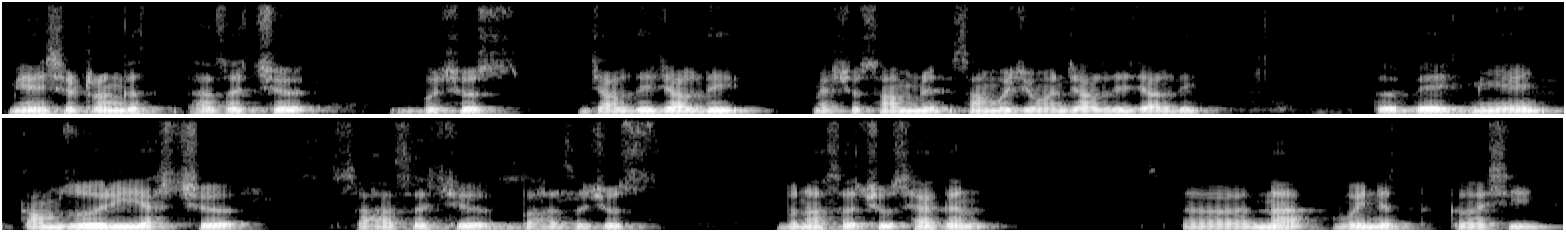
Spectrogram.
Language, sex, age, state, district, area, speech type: Kashmiri, male, 18-30, Jammu and Kashmir, Kulgam, rural, spontaneous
